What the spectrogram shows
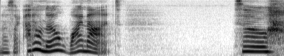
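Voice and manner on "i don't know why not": snippy little comeback tone. Retelling a reply to a daughter questioning the project: imitating own snippy reply. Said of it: "I was a little bit snippy".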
